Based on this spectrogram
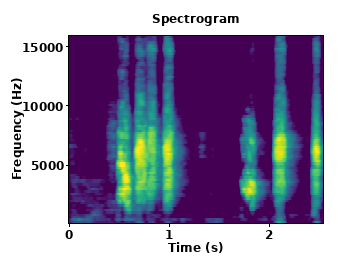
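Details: Pet budgerigars chirping indoors: a quick cluster of three or four sharp, harsh, squawky chirps, a short pause, then three more spaced bright chirps, with silence between the bursts.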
